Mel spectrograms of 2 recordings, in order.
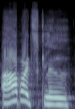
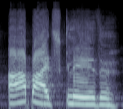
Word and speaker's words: arbejdsglæde: And to help you pronounce it, you can see here, it's almost like this, arbejdsglæde.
